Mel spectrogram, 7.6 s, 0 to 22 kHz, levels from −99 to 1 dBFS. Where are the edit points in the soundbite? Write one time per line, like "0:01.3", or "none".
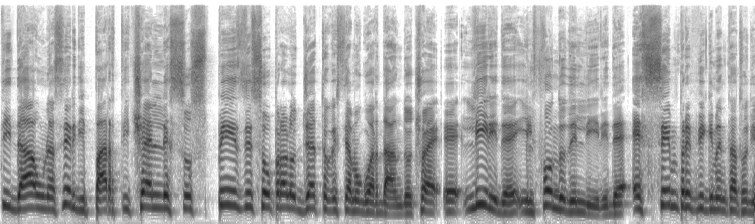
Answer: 0:04.4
